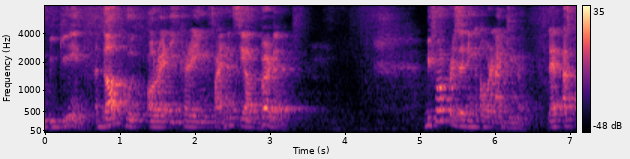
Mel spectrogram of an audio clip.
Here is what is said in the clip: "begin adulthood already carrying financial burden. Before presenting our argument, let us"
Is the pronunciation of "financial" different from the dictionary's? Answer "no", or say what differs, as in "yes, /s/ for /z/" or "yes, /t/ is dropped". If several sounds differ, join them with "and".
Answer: yes, /s/ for /ʃ/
